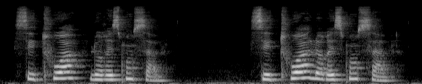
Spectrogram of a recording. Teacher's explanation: Ici, j'accentue la syllabe toi. Le mot a une seule syllabe. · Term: accent d'insistance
